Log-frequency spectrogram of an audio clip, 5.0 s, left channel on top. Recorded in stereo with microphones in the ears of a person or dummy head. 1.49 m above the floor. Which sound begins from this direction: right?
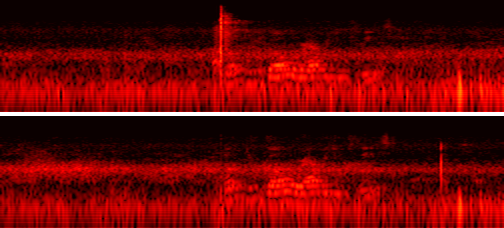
A man speaking, at 2.2 s.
